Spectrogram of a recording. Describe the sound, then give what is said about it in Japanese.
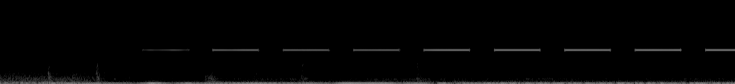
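A steady series of about nine evenly spaced high-pitched beeps sounds over a low rumbling car engine as a car is reversed into a parking space, with a few soft knocks early on. “そこの駐車場に車を車庫入れで止めてください。”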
